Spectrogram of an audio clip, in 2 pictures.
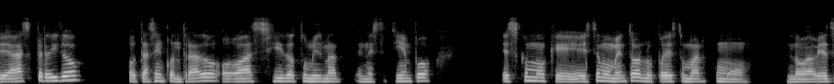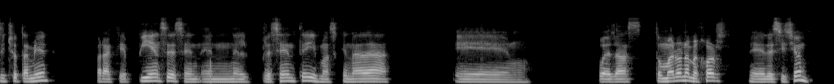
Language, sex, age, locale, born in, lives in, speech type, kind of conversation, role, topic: Spanish, male, 20-24, es-MX, Mexico, Mexico, conversation, advice, advisor, ¿Cómo puedo buscar apoyo emocional después de una ruptura inesperada?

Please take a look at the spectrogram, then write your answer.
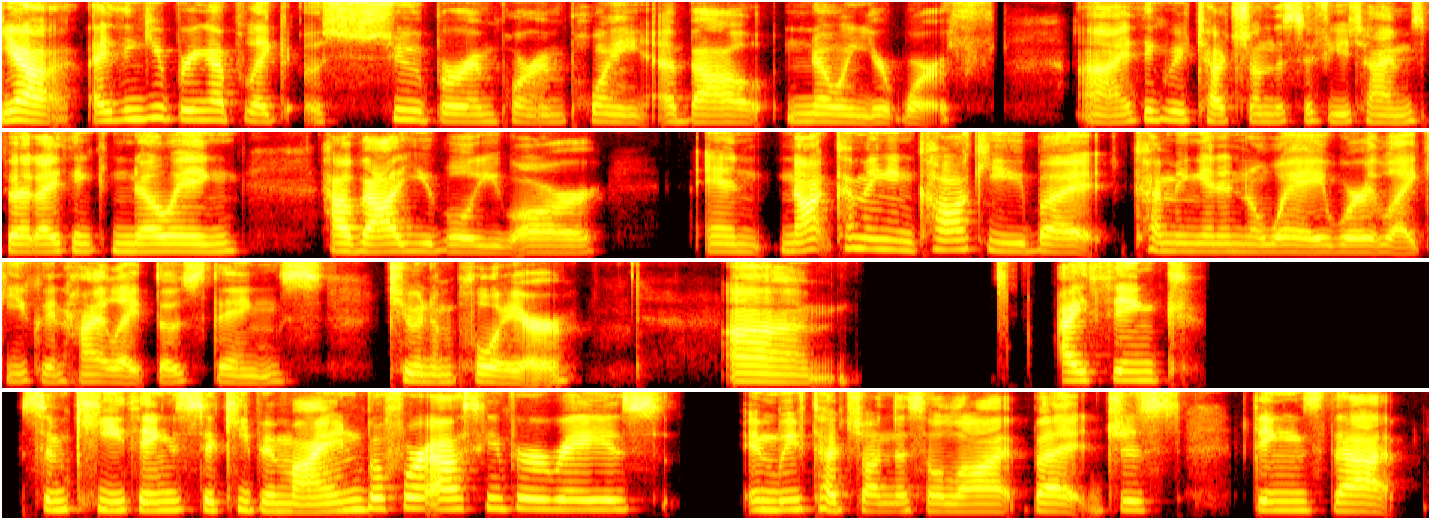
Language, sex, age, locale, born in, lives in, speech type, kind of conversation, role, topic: English, female, 25-29, en-US, United States, United States, conversation, unstructured, none, How do you build a strong case for a raise?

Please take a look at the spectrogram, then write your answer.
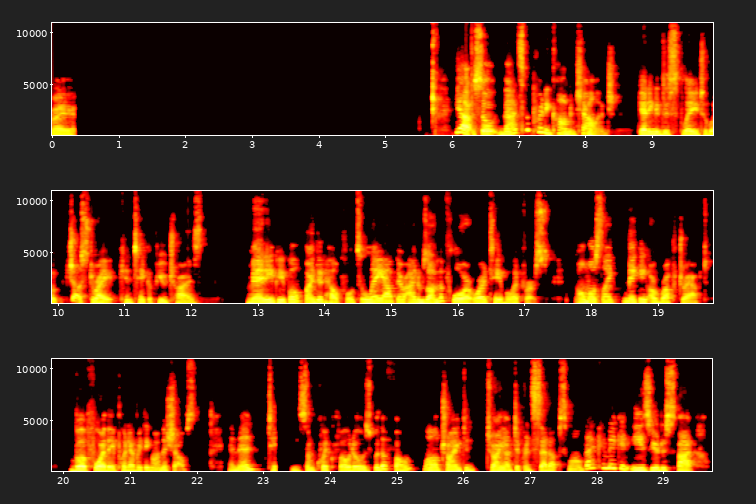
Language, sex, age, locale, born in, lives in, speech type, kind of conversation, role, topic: English, female, 60-64, en-US, United States, United States, read, expert-assistant, expert, How can you organize and display a home collection so it looks intentional and doesn’t take over the room?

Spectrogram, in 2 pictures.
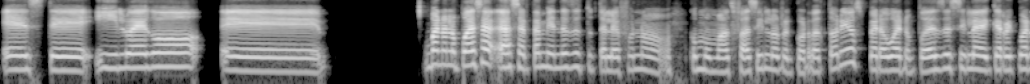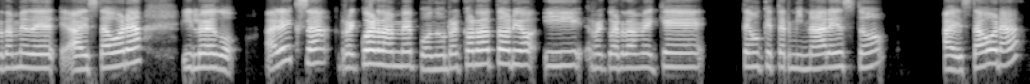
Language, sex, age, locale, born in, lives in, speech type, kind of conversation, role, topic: Spanish, female, 35-39, es-MX, Mexico, Mexico, conversation, advice, advisor, ¿Cómo procrastinas repetidamente cuando tienes que hacer tareas importantes?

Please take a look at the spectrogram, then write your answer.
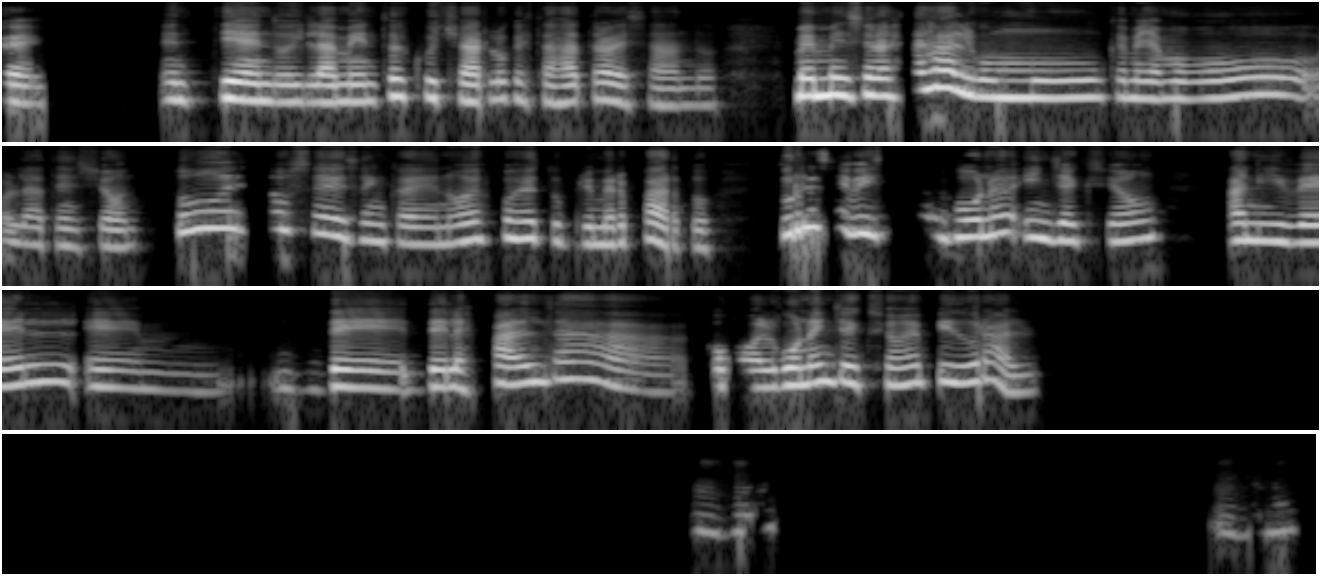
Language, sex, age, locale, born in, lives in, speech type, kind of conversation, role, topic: Spanish, female, 50-54, es-VE, Venezuela, Portugal, conversation, advice, advisor, ¿Cómo puedo empezar a entrenar si me siento inseguro sobre mi rendimiento físico?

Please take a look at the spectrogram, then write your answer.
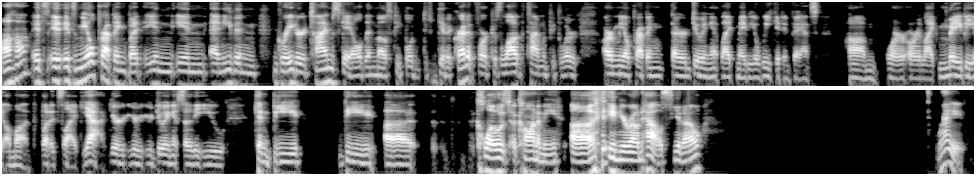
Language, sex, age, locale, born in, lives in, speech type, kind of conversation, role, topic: English, male, 25-29, en-US, United States, United States, conversation, podcast, host, How has your hobby created meaningful or unforgettable moments in your life?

